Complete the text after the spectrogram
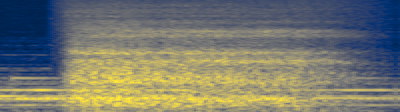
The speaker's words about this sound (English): So you feel your belly filling up with all of your special and unique powers. And then breathe out,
